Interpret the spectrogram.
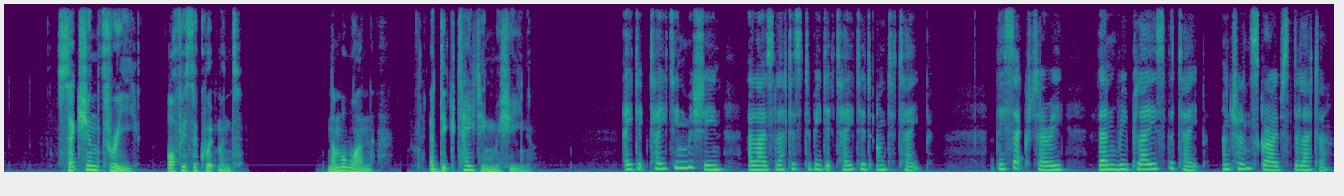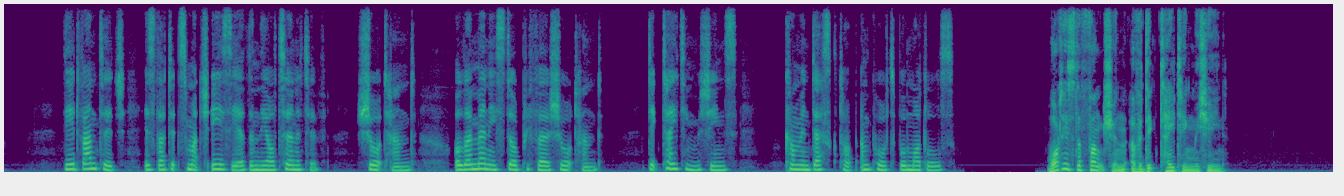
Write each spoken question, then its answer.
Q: What is the function of a dictating machine?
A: It is used to record dictations of letters which are then transcribed.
